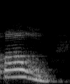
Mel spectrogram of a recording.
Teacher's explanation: A gente tira metade da força dessa segunda vogal e transforma essa segunda vogal em uma semivogal.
